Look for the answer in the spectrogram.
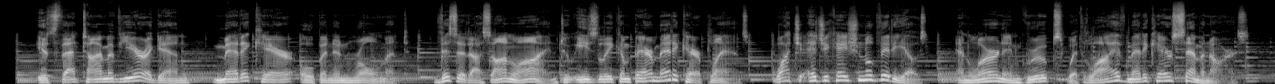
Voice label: commercial, vo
